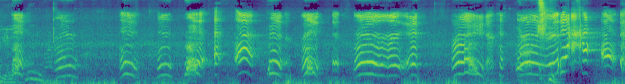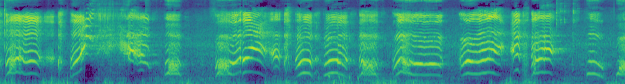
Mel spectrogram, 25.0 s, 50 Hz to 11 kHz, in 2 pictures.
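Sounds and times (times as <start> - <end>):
child giggling: 10.7 - 11.6, 18.9 - 20.1.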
